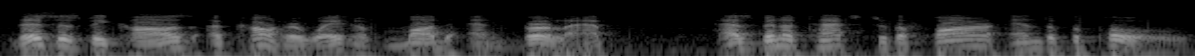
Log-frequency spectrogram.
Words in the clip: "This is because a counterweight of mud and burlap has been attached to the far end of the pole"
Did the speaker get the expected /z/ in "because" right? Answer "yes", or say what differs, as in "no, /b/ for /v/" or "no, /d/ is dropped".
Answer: yes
